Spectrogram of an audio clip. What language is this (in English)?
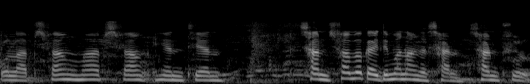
Bodo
